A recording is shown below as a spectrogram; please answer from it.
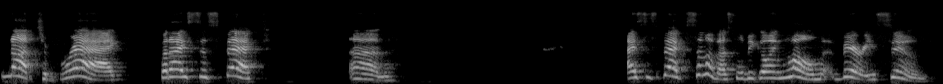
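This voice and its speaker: A woman's voice: high voice, big pitch swings, takes it slowly, long pauses, pushed and bright, exaggerated voice. A woman voicing a smug, falsely polite, scheming boy in a children's storybook. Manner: smooth-talking, boastful, mock-innocent. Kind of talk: children's book read-aloud.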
